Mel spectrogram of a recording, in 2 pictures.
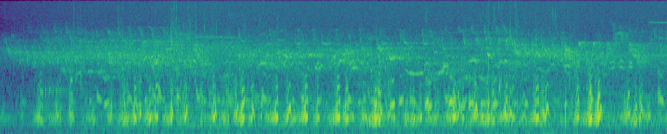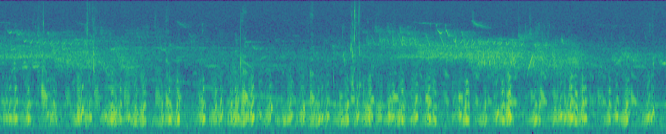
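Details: Male moor frogs croaking through their vocal sacs at an early-spring breeding gathering in a small forest pond; a dense chorus of soft, bubbling low croaks overlapping continuously, with faint bird calls above.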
